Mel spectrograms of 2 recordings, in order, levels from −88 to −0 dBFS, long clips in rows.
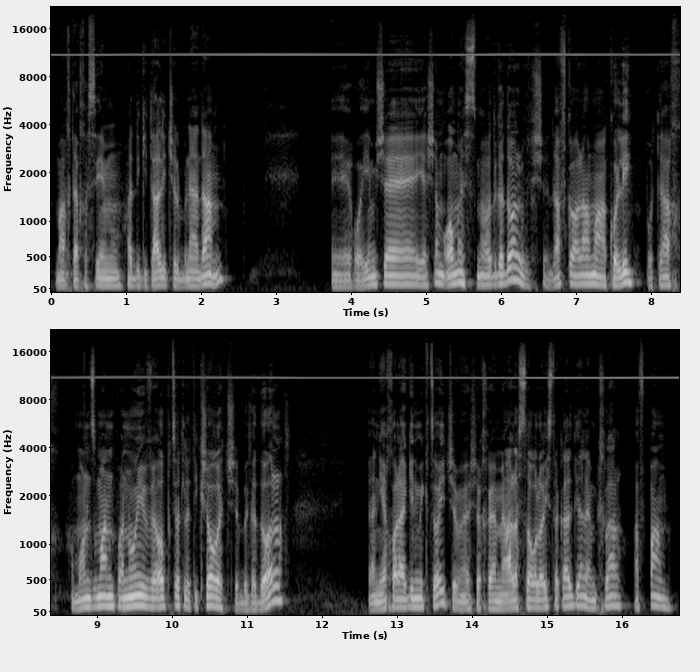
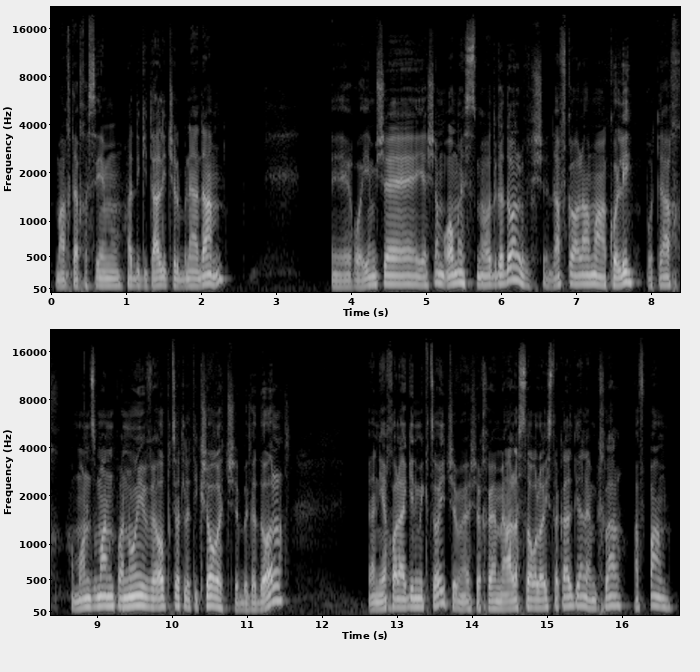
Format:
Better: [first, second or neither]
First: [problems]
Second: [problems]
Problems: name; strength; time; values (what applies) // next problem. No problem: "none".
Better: second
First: high-pitched whine; noticeable; throughout; 11 kHz, 15 dB below the speech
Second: none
